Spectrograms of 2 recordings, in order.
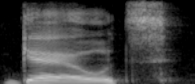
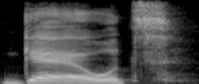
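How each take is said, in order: The two takes are said the same way.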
